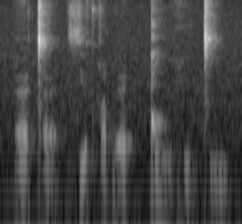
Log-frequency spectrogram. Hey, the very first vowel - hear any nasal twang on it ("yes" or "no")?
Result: no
